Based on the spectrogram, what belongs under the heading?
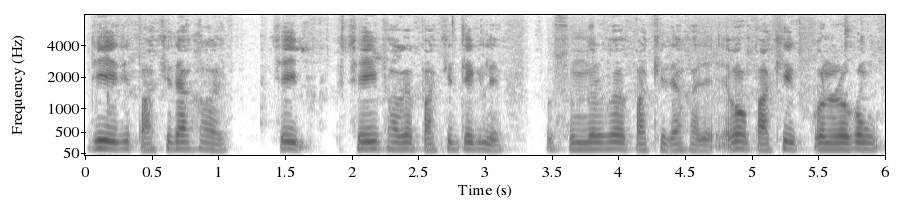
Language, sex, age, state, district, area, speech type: Bengali, male, 18-30, West Bengal, North 24 Parganas, rural, spontaneous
